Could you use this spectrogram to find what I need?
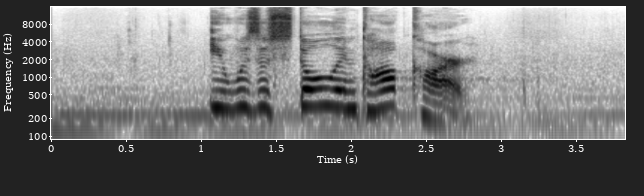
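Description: A young woman shouts back angrily.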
